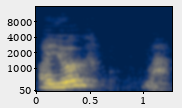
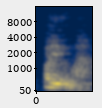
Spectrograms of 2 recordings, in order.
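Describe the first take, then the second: First: "अयोगवाह" stretched out slowly, each syllable drawn, rising at the end; "अयोगवाह" said slowly and carefully, with a rising end. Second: Said in the usual way. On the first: Shown as a demonstration. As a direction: spell the word out slowly for the class. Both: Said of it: "क्या?".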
